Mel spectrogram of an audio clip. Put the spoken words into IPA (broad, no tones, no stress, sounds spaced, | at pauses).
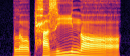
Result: l ɔː p ħ a z iː n ɒː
